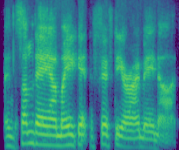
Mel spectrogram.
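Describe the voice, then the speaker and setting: A woman's voice: sits low, very animated, brisk. A woman streaming a mobile game at home, chatting casually and giving a running commentary on her rewards. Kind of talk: casual chat while playing. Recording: muffled lo-fi.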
